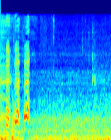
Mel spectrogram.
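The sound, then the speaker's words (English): A truck rumbles past outside, a steady low engine roar filling the whole stretch, with a few short, tonal engine or brake bursts near the start. No one speaks over it. “Jesus, what is with trucks today?”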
